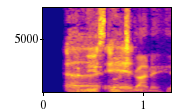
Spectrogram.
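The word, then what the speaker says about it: Anis Mojgani: And that jumped out early in the book for me when you mentioned the line that the poet, I may have the pronunciation wrong and you correct me on this, Anis Mojani? – Anis Mojani, yeah.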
